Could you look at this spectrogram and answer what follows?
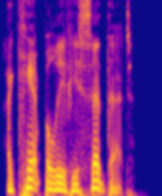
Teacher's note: said that the stressed words are can't believe and said and the intonation pattern is falling expressing a strong statement or sense of disbelief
